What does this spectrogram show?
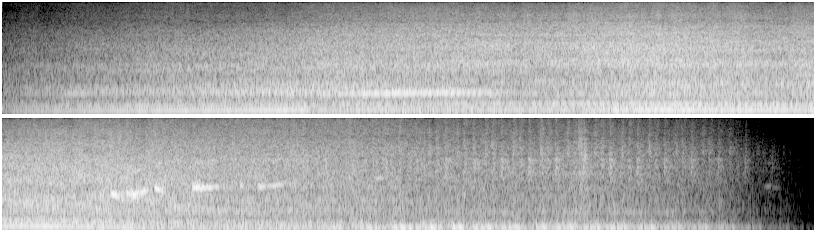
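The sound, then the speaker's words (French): A car engine hums, then winds down as tires crunch and roll to a halt as the car pulls into a small gas station; the rumbling noise continues briefly before everything stops abruptly. No one speaks. “Juste au moment où elle allait arrêter la voiture pour dormir sur le bord de la route, elle aperçoit une petite station d'essence décrivée. Elle s'y arrête.”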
